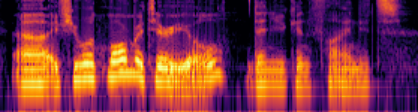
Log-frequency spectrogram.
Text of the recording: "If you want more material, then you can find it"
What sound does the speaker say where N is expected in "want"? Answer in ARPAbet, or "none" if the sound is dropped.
N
